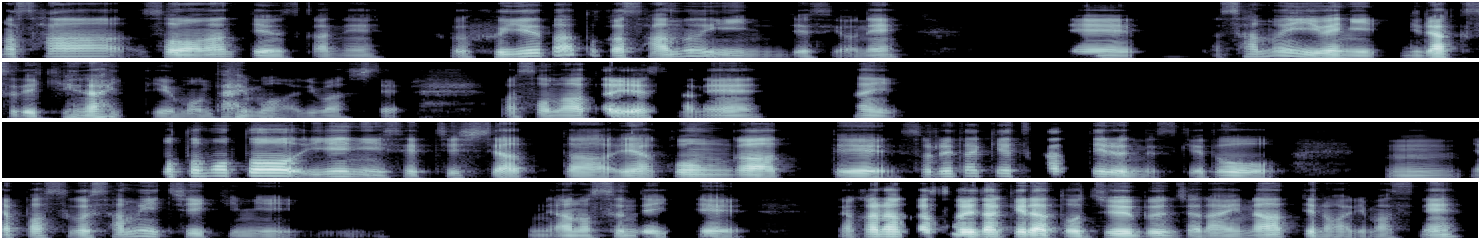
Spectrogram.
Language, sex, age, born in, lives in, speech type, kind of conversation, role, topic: Japanese, male, 35-39, Japan, Japan, conversation, advice, user, 家でリラックスできないとき、どうすれば改善できますか？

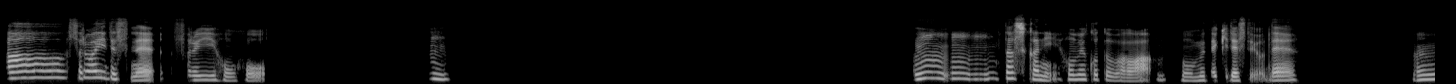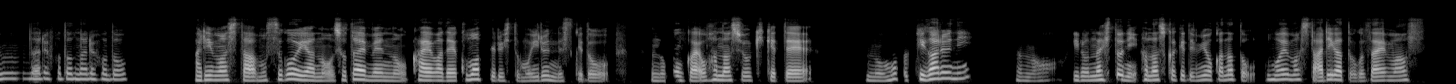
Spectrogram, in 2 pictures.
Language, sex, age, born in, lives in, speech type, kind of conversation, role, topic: Japanese, female, 35-39, Japan, Japan, conversation, podcast, host, 初対面で会話を切り出すとき、どんなふうに始めていますか？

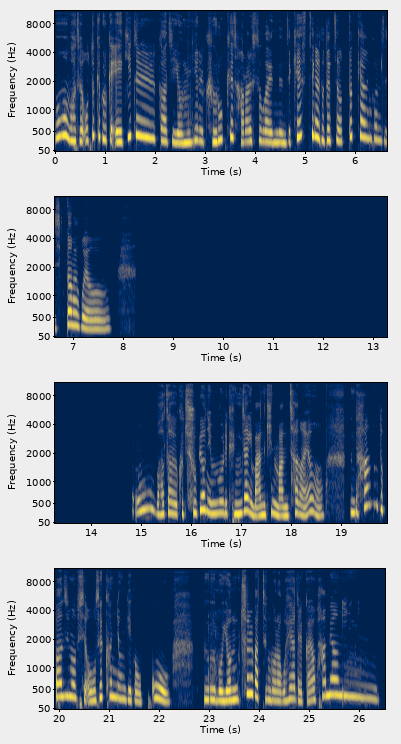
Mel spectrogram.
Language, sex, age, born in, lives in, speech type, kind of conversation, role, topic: Korean, female, 25-29, South Korea, United States, conversation, unstructured, none, 어떤 기준으로 TV 프로그램을 선택해 보시나요?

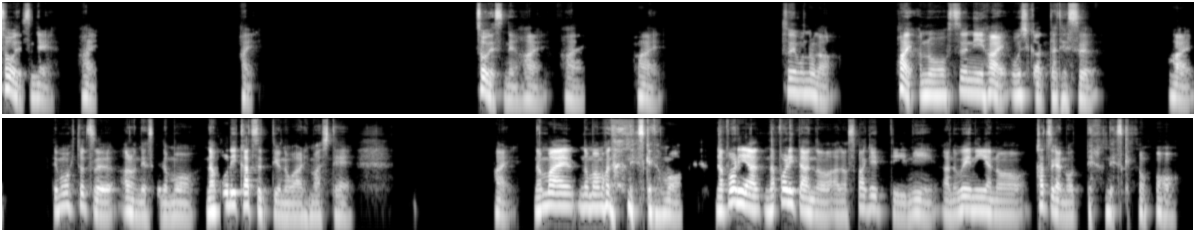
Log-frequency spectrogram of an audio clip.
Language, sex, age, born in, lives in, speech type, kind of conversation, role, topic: Japanese, male, 45-49, Japan, United States, conversation, unstructured, none, 旅先で食べた珍しい食べ物は何でしたか？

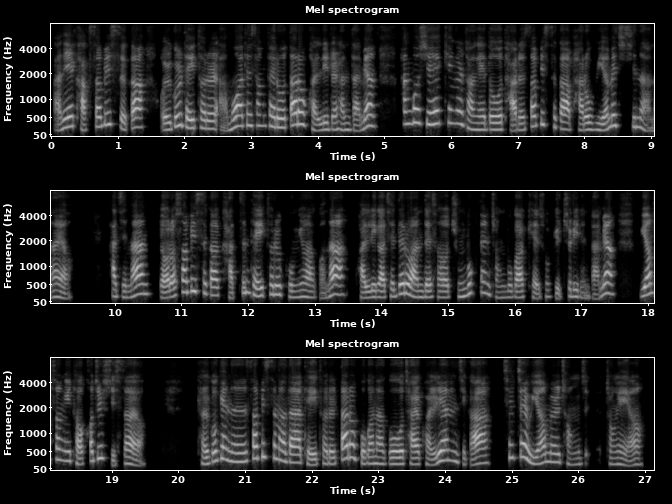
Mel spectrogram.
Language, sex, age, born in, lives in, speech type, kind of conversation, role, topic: Korean, male, 30-34, South Korea, France, read, expert-assistant, expert, 생체 정보 기반 결제 시스템의 장단점은 무엇인가요?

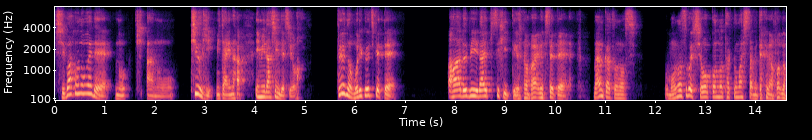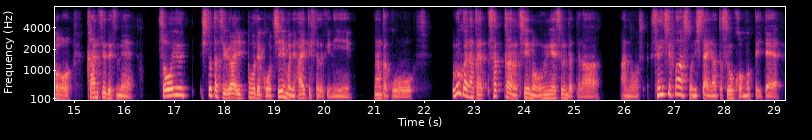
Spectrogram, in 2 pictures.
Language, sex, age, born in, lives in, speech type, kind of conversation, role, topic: Japanese, male, 60-64, Japan, Japan, conversation, unstructured, none, 最近のニュースの中で、いちばん気になったことは何ですか？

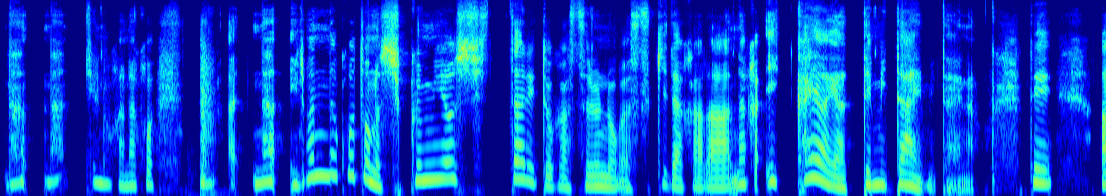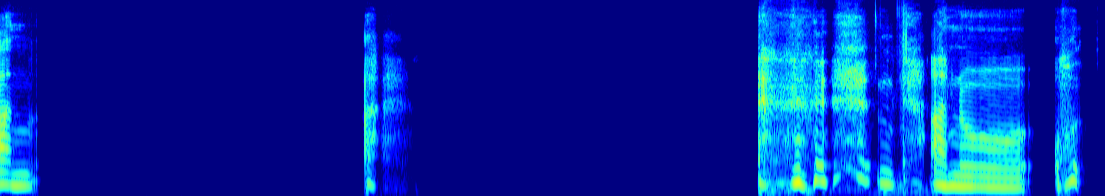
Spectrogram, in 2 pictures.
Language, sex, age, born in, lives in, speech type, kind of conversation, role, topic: Japanese, female, 40-44, Japan, Japan, conversation, unstructured, none, 家族と過ごす時間はどのような感じですか？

